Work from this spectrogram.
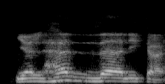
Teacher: Hilang terus huruf sa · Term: idgham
